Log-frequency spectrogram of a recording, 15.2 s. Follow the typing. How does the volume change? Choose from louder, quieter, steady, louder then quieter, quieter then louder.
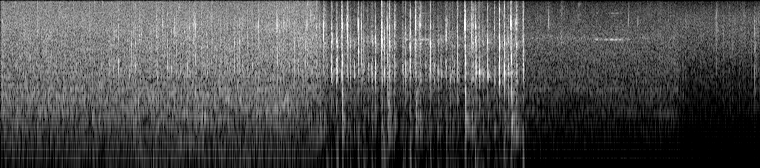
louder.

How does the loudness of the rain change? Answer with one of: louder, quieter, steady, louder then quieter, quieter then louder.
quieter.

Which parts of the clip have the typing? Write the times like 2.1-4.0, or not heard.
2.1-10.5.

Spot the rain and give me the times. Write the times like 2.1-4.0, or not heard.
0.0-15.1.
